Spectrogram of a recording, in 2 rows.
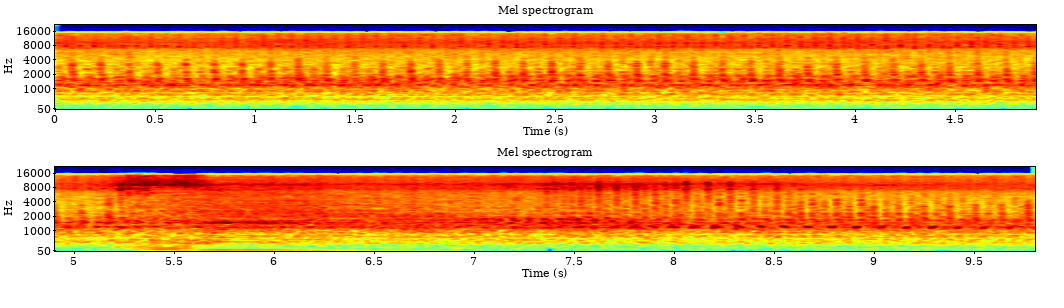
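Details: Mitsubishi Lancer 9 1.6 engine at idle: fast, light ticking holding through a brief blip; owner suspects the middle hydraulic lifters, services suggested many things up to engine replacement; cause unconfirmed.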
